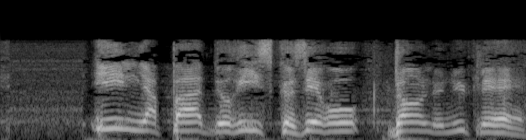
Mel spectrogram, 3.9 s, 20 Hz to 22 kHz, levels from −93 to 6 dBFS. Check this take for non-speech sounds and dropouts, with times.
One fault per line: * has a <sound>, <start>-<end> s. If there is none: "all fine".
all fine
